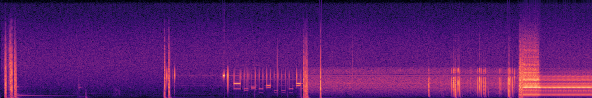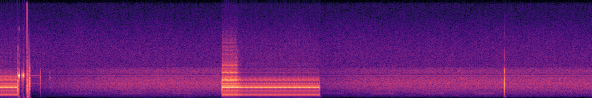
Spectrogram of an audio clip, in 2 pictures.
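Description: Repeated telephone switchhook flashes on a long-distance call, heard as clicks and pops on a hissy phone line, with two long bursts of harsh buzzing tone, no voices.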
